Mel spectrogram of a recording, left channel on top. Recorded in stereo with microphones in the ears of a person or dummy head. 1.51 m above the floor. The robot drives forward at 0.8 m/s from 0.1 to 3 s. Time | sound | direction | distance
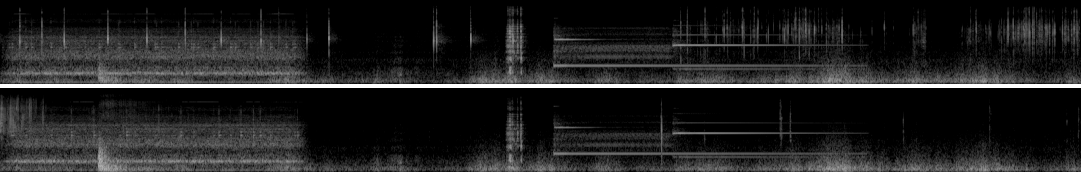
1.0 | an explosion | 70° right (ahead or behind) | ?
3.7 | a camera shutter | 30° left (ahead or behind) | ?
5.5 | a doorbell | 30° left (ahead or behind) | ?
